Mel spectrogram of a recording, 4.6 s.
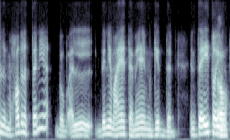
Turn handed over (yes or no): no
